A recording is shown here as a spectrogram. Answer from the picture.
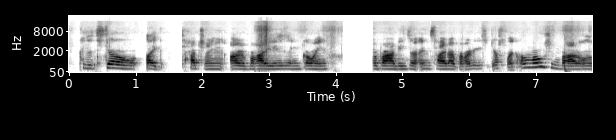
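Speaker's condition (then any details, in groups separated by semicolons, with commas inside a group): Cerebral palsy; both hands affected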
